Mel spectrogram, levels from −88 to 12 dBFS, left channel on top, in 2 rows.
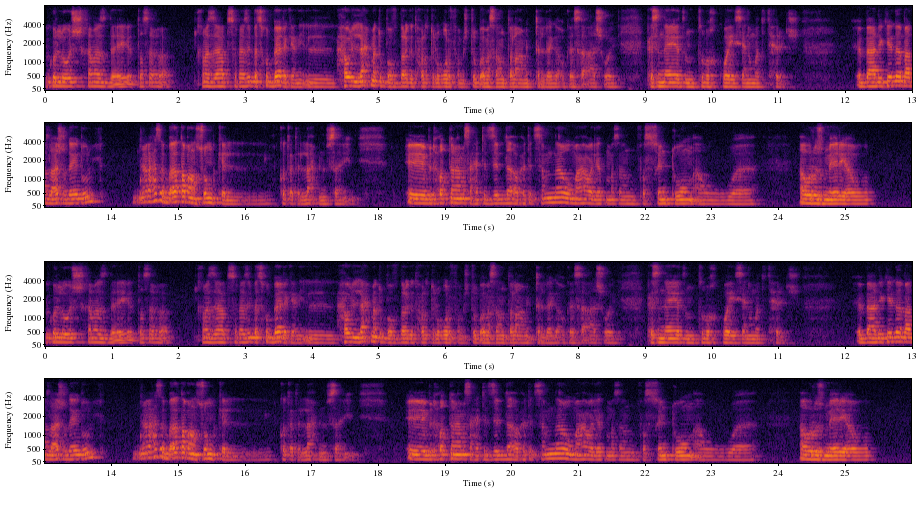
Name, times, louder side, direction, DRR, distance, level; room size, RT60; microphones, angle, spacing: voice 1, 0.0-1.9 2.3-11.3 12.2-13.9 14.3-18.1 18.4-23.7 24.3-25.3, left 1 dB, 45° left, 0.6 m, -24 dB
2.7 x 2.6 x 4.0 m
head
